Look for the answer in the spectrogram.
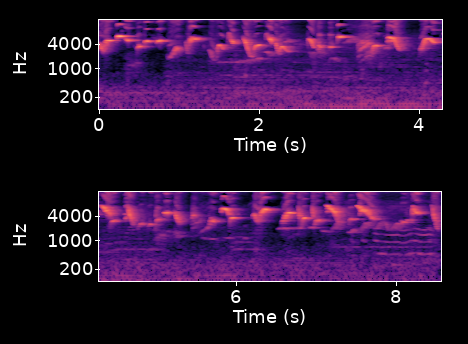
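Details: Blackthroat singing vigorously with clear tone: a fast, dense run of high twittering and warbled notes, sharp rising and falling slurs tumbling together without pause, a few steadier whistled notes near the end, over a faint low hum.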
